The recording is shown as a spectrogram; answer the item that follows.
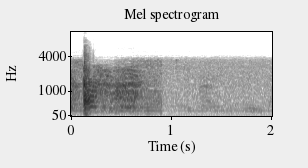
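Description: Spacewalk radio loop: a click and a short burst of static as a transmission closes, then a faint steady radio hiss.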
